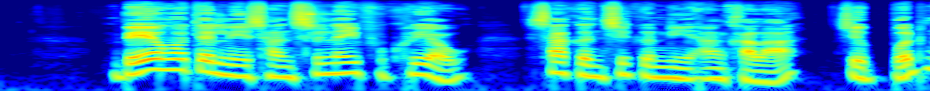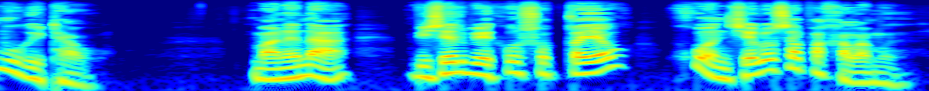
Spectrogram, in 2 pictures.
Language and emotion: Bodo, disgusted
